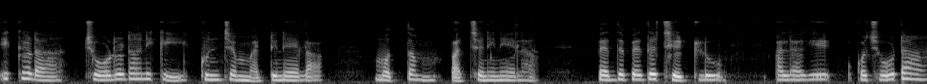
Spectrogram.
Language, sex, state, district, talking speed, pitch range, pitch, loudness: Telugu, female, Andhra Pradesh, Krishna, 80 wpm, 190-230 Hz, 210 Hz, -18 LUFS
